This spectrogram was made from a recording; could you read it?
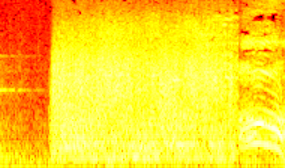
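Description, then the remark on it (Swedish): A flower pot taken from a shelf and thrown toward Tintin at the door smashes with a sudden loud, bright crash, followed by a sustained rattle of scattering shards, then a short vocal cry as the debris settles. “Det finns en kruka till där uppe på hyllan. Den slänger jag iväg mot Tintin vid dörren.”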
